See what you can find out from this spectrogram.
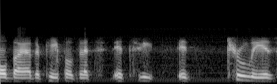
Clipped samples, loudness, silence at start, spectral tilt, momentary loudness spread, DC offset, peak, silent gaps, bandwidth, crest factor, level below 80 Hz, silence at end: under 0.1%; -21 LUFS; 0 s; -5.5 dB/octave; 10 LU; under 0.1%; -2 dBFS; none; 8.8 kHz; 18 dB; -82 dBFS; 0 s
